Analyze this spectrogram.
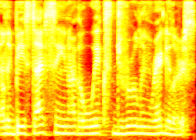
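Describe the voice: A man does a put-on character voice, gruff and gravelly, at a fairly high pitch. He speaks at a moderate pace with monotone, flat intonation.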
